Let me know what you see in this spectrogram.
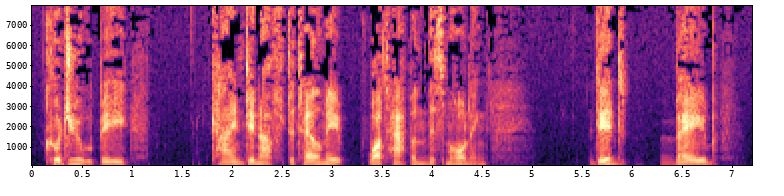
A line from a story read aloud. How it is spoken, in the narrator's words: she said once more in a voice choked with the effort of being humble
